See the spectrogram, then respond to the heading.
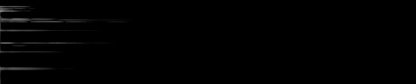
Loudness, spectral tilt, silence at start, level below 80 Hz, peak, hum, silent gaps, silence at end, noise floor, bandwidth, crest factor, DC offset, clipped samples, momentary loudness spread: -35 LUFS; 4.5 dB/octave; 0 s; under -90 dBFS; -14 dBFS; none; none; 3.25 s; -89 dBFS; 16 kHz; 28 dB; under 0.1%; under 0.1%; 24 LU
